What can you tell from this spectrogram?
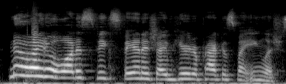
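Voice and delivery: loud, high frustrated outburst; frustrated protest. Retold or imitated. Learner refusing to be spoken to in Spanish, loud frustrated protest. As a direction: push back loudly, annoyed. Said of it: "you might get frustrated and go".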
